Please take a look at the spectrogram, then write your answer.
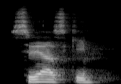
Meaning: inflection of свя́зка (svjázka): 1. genitive singular 2. nominative/accusative plural
- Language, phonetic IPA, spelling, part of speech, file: Russian, [ˈsvʲaskʲɪ], связки, noun, Ru-связки.ogg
